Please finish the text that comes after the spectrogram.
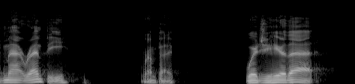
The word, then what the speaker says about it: Rempe: Everybody says Matt Rempe. Rempe. Where'd you hear that? The fucking pronunciation guide that's wrong all the time?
